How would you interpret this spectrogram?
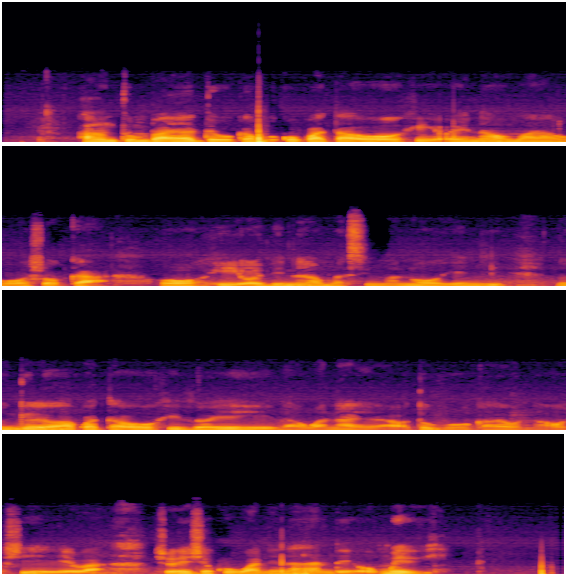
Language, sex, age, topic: Oshiwambo, male, 18-24, agriculture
